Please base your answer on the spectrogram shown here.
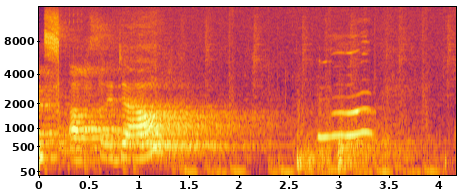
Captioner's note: whimpering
